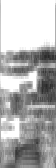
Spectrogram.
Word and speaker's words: Maus: Now, Moss is spelled M-A-U-S, Nissan.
